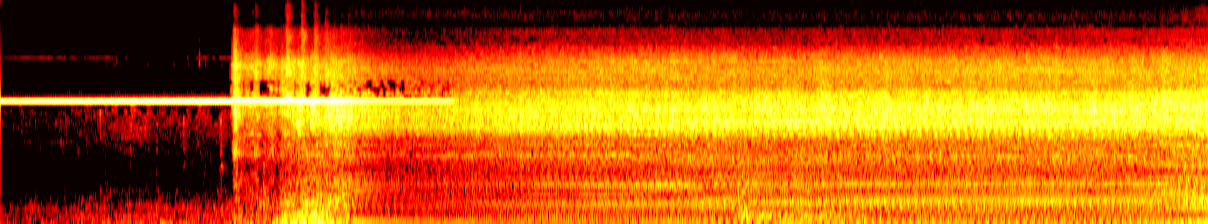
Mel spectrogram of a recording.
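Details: Sailboat port diesel being restarted after all four engine mounts snapped in a collision with a submerged log and were repaired. It cranks, catches and settles to a fast, steady clatter, idling too high because the throttle cable bracket bent.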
